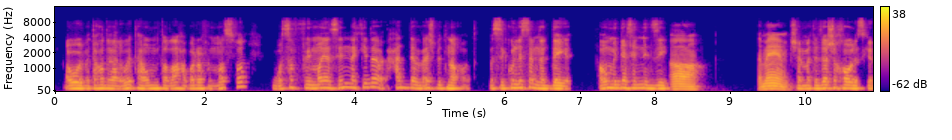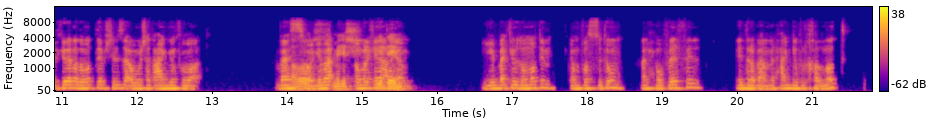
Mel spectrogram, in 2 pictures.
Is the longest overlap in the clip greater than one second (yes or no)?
yes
